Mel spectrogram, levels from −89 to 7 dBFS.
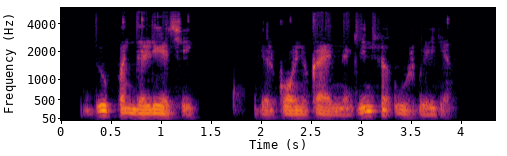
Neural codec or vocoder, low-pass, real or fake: none; 5.4 kHz; real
